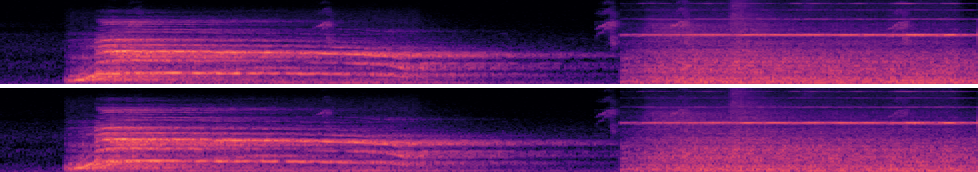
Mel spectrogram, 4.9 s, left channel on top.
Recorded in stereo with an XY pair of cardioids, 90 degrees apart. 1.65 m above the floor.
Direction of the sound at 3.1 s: 5° right.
